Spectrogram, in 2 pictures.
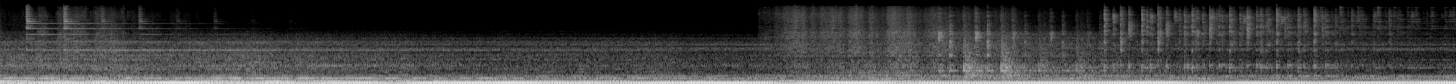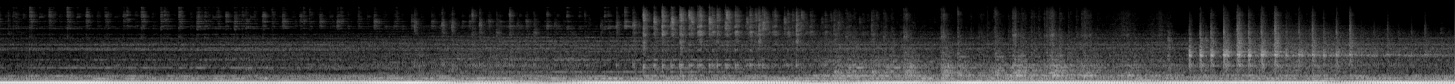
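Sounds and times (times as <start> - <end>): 
deep steady rumbling drone: 0.0 - 29.1
bright hissing scrapes: 7.6 - 12.6
hands rubbing an overturned bass drum: 7.6 - 29.1.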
